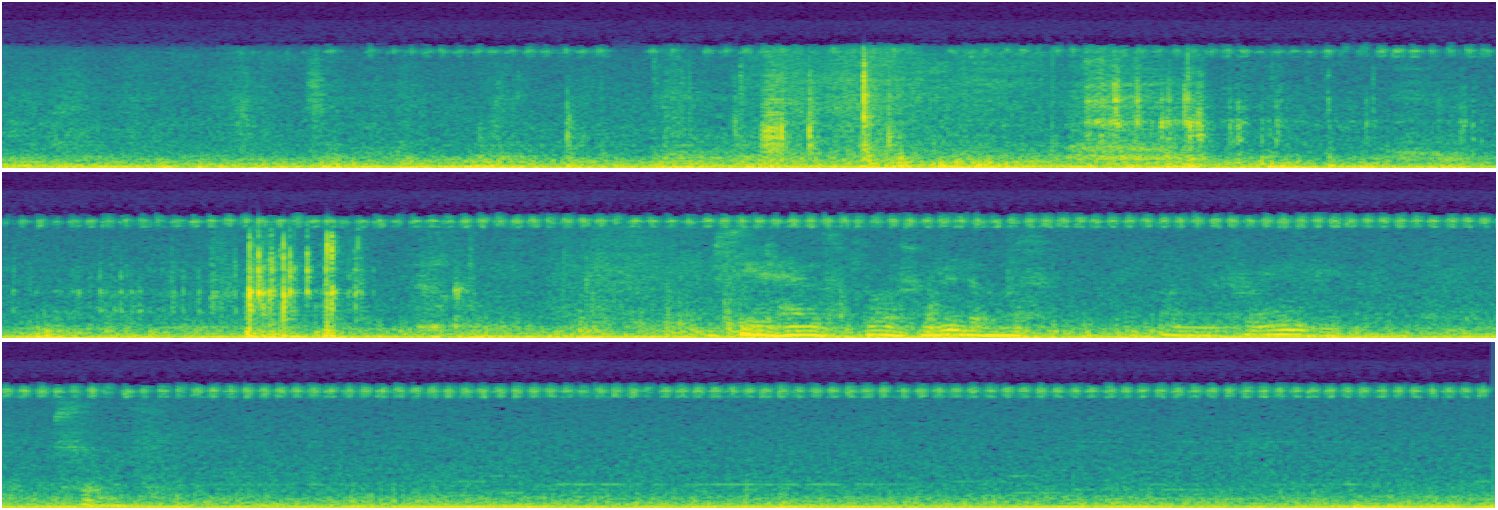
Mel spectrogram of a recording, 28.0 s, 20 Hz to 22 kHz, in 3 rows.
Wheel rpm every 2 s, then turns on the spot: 0, 0, 0, 0, 0, 0, 0, 0, 0, 0, 0, 0, 0, 0.
none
